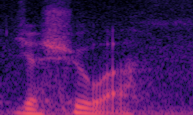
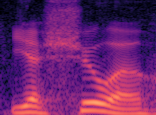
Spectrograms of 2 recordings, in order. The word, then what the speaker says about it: Yeshua: The letter J, Justin or Joshua and all that, that's a gift to us from the English language. The way you would pronounce this is Yeshua.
